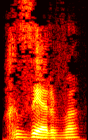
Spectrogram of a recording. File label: portuguese reservation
